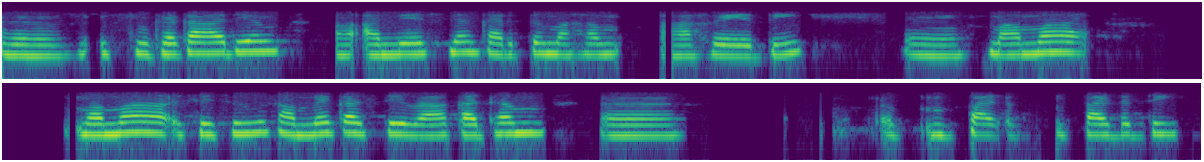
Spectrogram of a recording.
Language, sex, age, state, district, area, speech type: Sanskrit, female, 18-30, Kerala, Kannur, rural, conversation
